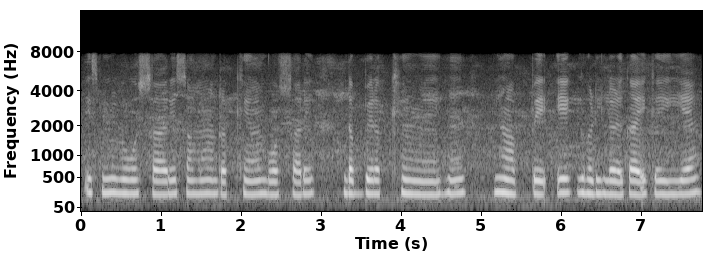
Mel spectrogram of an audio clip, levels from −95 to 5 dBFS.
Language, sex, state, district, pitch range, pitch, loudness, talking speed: Hindi, female, Haryana, Rohtak, 215-230 Hz, 225 Hz, -17 LUFS, 145 wpm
